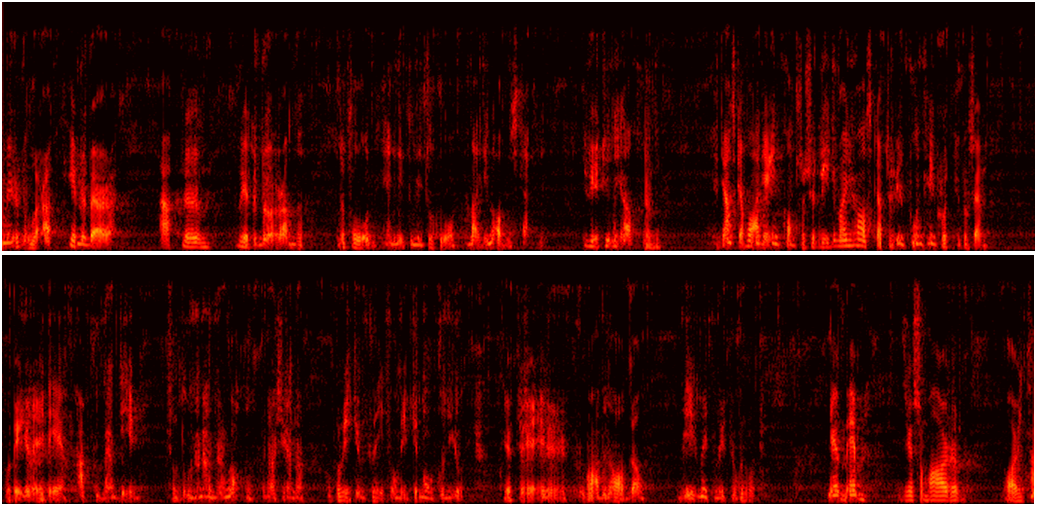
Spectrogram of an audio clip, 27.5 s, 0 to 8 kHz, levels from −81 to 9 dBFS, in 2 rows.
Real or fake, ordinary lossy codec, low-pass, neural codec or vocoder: fake; none; 7.2 kHz; autoencoder, 22.05 kHz, a latent of 192 numbers a frame, VITS, trained on one speaker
